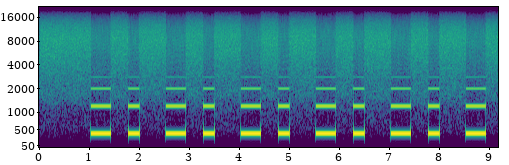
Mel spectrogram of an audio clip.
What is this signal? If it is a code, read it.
Telephone call progress tone (UK plan), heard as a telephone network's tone, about 400 Hz. Congestion tone.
